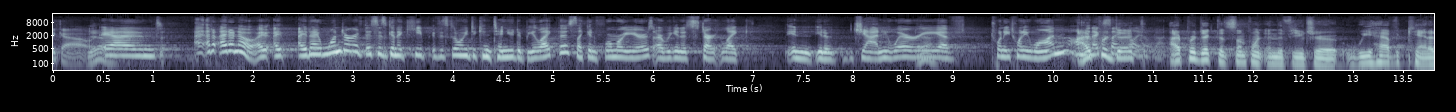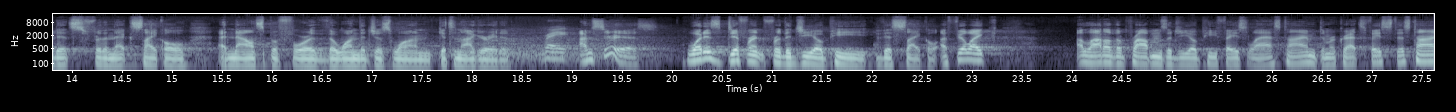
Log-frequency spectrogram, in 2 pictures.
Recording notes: Live From Des Moines, Iowa. For this special live edition of the show.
